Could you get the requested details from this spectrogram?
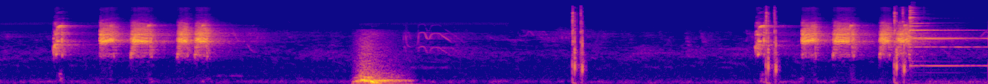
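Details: Black francolin, called kala teetar, a Sheedi cross Nasal speeder bird, gives two series of four rasping, grating notes, separated by a dull thump and sharp metallic clinks, the second series ending with a ringing clang.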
